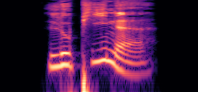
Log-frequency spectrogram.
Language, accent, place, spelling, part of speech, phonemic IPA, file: German, Germany, Berlin, Lupine, noun, /luˈpiːnə/, De-Lupine.ogg
- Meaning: lupin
